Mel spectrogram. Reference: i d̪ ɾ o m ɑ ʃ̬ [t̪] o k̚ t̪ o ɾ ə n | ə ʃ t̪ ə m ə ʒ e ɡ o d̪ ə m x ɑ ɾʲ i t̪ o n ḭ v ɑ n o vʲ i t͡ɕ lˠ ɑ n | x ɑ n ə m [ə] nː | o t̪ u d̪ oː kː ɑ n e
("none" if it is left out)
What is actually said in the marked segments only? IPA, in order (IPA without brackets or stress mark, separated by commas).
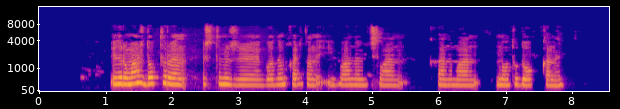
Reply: d̪, ɑ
